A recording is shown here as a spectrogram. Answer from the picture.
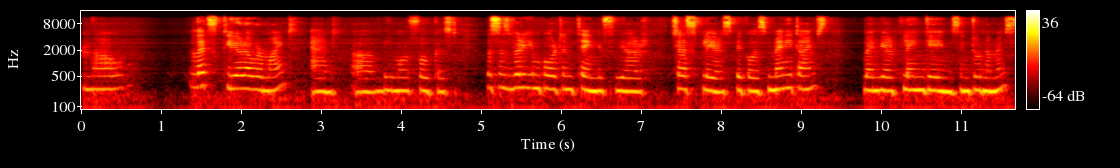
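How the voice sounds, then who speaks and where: The tone is dark and mellow, and the intonation stays flat and monotone. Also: woman, high pitch for a woman, fairly slow pace. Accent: Marathi. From India, Maharashtra. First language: Marathi. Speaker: chess player and streamer. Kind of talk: live stream chess commentary.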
